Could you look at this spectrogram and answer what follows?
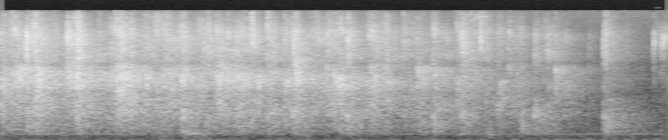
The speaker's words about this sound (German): Ein Applaus für den Robert.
